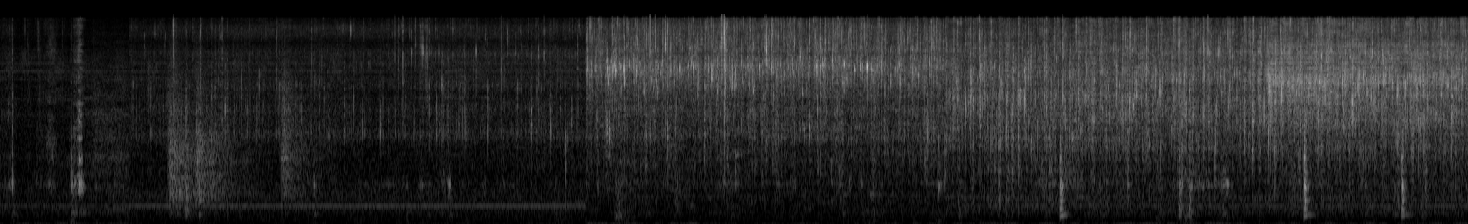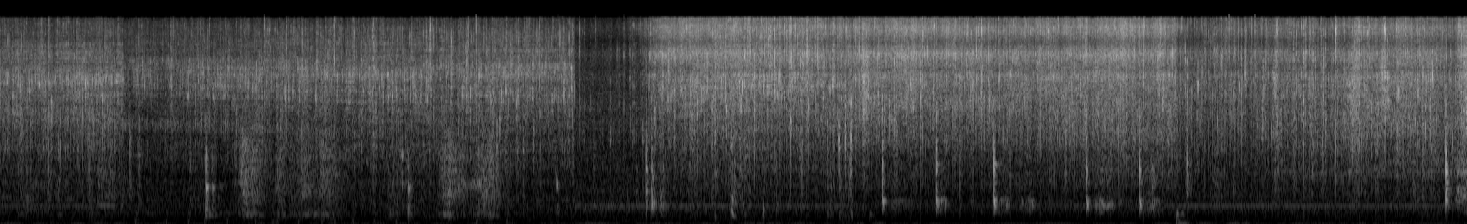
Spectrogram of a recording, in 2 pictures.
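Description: Food sizzling in a hot pan. The sizzle starts abruptly about six seconds in and grows louder, with scattered clicks and knocks of utensils throughout.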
